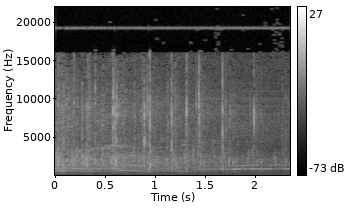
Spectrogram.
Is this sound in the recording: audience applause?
yes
